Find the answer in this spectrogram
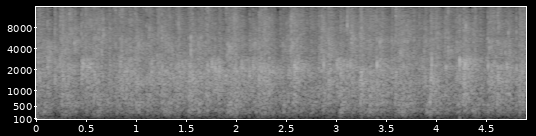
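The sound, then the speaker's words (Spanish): Steady, dense applause from an audience, a continuous crackle of many hands clapping at an even loudness for the full five seconds, with no voices. “Un fuerte aplauso.”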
